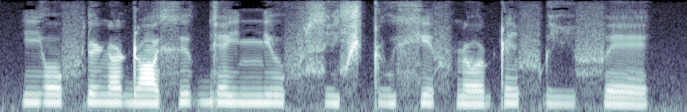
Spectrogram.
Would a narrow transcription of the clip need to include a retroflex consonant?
yes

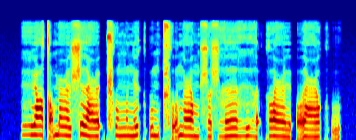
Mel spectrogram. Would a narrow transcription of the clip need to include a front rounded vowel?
yes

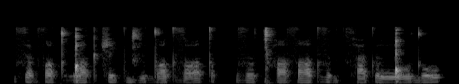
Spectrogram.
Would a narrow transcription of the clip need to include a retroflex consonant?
yes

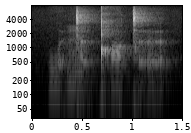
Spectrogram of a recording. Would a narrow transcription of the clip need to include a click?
yes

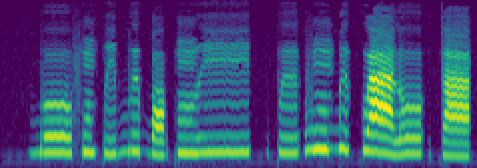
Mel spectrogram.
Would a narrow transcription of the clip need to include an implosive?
yes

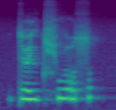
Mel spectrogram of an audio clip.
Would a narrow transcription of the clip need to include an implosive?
no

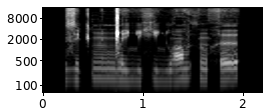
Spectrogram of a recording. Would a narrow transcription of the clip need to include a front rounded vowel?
no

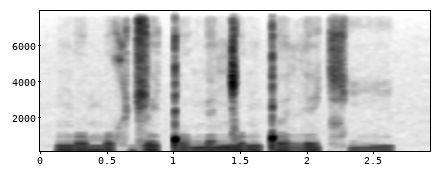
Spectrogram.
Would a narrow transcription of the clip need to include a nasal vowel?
no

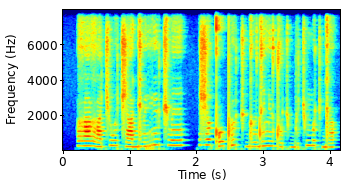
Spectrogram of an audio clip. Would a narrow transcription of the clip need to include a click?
no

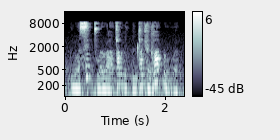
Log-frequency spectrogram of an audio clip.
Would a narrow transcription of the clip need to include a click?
no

